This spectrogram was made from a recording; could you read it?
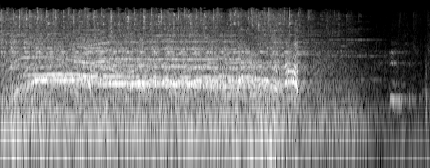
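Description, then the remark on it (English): An audience, told to make as much noise as they can on the count of three as a rehearsal, shouts and cheers all at once in a loud, dense roar with some high whoops on top, holding steady for several seconds before breaking off and fading out. “Let's see how much noise you can make, okay? On the count of three, everybody do it.”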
